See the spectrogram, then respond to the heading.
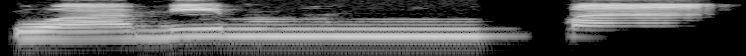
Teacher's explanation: mim di tasydid itu wajib digunnah ya. Ditahan 2 harokat.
